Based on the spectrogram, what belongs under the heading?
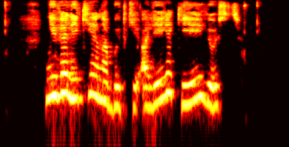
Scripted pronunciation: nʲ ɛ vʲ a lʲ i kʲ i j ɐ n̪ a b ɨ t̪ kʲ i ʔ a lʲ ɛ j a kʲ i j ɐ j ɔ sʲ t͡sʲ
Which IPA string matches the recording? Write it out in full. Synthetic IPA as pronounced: nʲ ɛ vʲ a lʲ i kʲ i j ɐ n̪ a b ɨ t̪ kʲ i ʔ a lʲ ɛ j a kʲ i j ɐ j ɔ sʲ t͡sʲ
